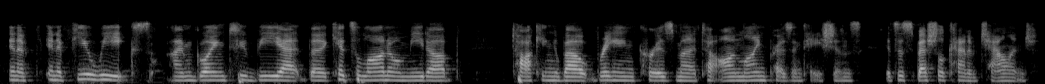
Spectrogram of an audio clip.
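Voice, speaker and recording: A woman's voice: fairly low pitch, fairly bright tone. Woman presenter on a dull video call. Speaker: storytelling coach and webinar presenter. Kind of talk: casual online webinar talk.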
